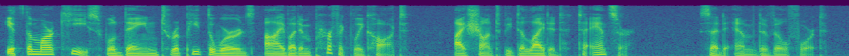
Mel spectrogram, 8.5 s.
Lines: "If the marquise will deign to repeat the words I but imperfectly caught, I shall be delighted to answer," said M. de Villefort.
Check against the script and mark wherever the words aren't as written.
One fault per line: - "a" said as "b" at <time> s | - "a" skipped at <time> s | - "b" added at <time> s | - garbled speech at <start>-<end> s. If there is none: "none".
- "shall" said as "shan't" at 4.7 s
